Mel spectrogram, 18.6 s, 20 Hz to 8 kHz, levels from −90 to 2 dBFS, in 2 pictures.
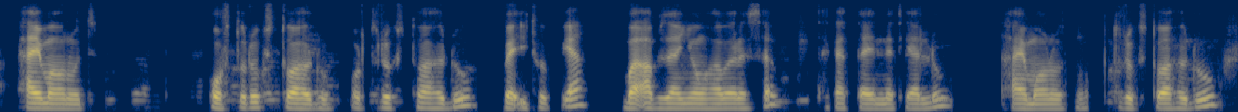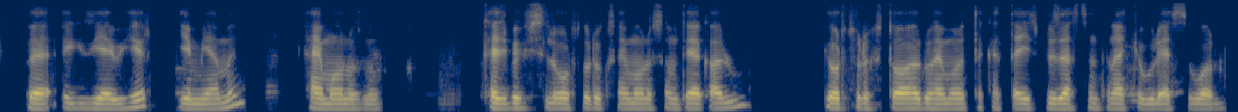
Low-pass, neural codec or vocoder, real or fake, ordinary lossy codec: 7.2 kHz; none; real; Opus, 32 kbps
